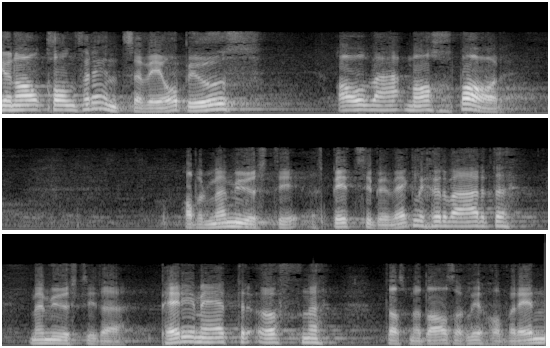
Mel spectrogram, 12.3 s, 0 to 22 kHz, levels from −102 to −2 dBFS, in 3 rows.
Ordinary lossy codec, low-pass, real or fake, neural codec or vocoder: AAC, 96 kbps; 7.2 kHz; real; none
